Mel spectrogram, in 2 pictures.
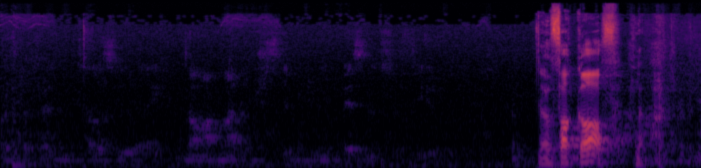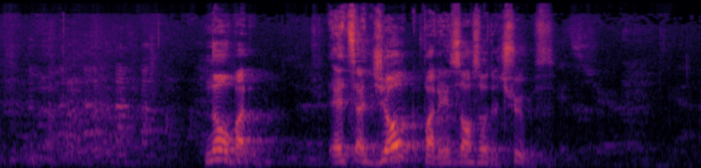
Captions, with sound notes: when the person tells you no, I'm not interested in doing business with you? - Then fuck off, no. (audience laughter) No, but it's a joke but it's also the truth.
